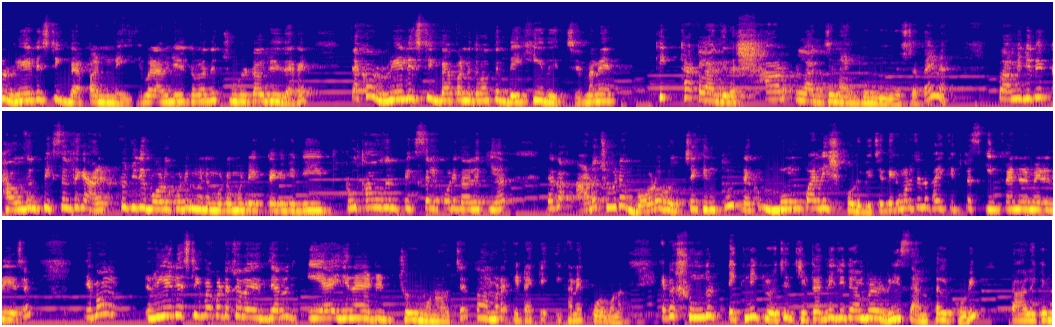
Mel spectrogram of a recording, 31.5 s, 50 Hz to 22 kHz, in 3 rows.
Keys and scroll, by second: 13.6 KP_2, 13.8 KP_0, 14.4 KP_0, 14.4 n.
